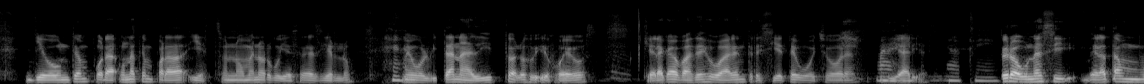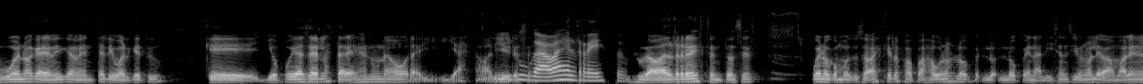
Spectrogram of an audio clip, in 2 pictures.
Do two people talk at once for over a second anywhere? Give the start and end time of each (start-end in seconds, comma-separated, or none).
none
